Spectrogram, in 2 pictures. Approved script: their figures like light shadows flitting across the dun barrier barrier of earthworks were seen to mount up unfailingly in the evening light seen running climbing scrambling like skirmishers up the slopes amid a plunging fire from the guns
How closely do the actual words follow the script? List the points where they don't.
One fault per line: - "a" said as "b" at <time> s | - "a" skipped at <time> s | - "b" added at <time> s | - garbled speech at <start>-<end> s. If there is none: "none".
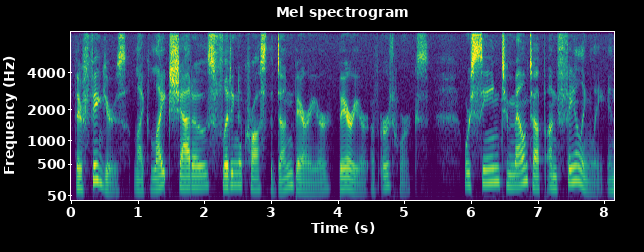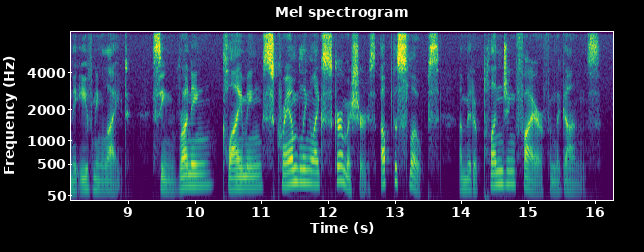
none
